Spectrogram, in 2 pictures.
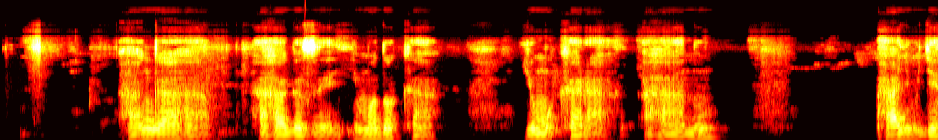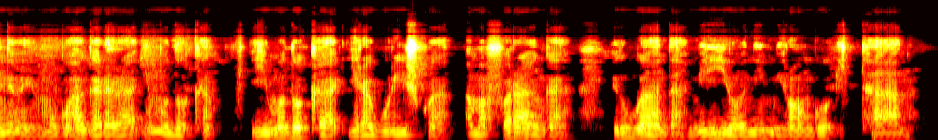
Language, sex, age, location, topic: Kinyarwanda, male, 25-35, Kigali, finance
